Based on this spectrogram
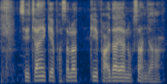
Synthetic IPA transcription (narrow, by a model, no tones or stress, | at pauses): sit͡ʃaːĩkepʰəsəl | kipʰaːɪd̪ajanʊksaːnd͡ʒaːɦaː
